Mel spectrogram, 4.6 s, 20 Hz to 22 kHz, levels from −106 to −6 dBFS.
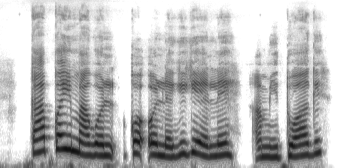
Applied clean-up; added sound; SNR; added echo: neural mask model Resemble Enhance denoiser.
